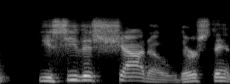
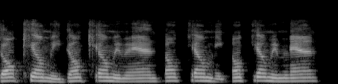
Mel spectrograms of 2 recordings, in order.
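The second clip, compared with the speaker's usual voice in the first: mock pleading, imitated begging tone. Retelling a movie scene where a thug begs Batman: imitating begging. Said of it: "he's begging him".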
